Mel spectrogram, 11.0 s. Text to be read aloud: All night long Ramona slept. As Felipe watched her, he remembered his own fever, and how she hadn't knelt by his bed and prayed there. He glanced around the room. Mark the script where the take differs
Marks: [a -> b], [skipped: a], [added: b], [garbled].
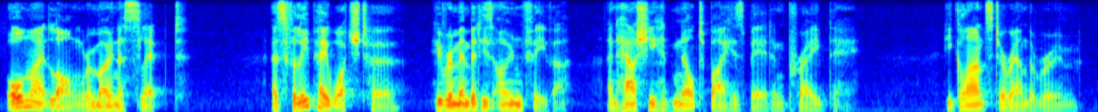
All night long Ramona slept. As Felipe watched her, he remembered his own fever, and how she [hadn't -> had] knelt by his bed and prayed there. He glanced around the room.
